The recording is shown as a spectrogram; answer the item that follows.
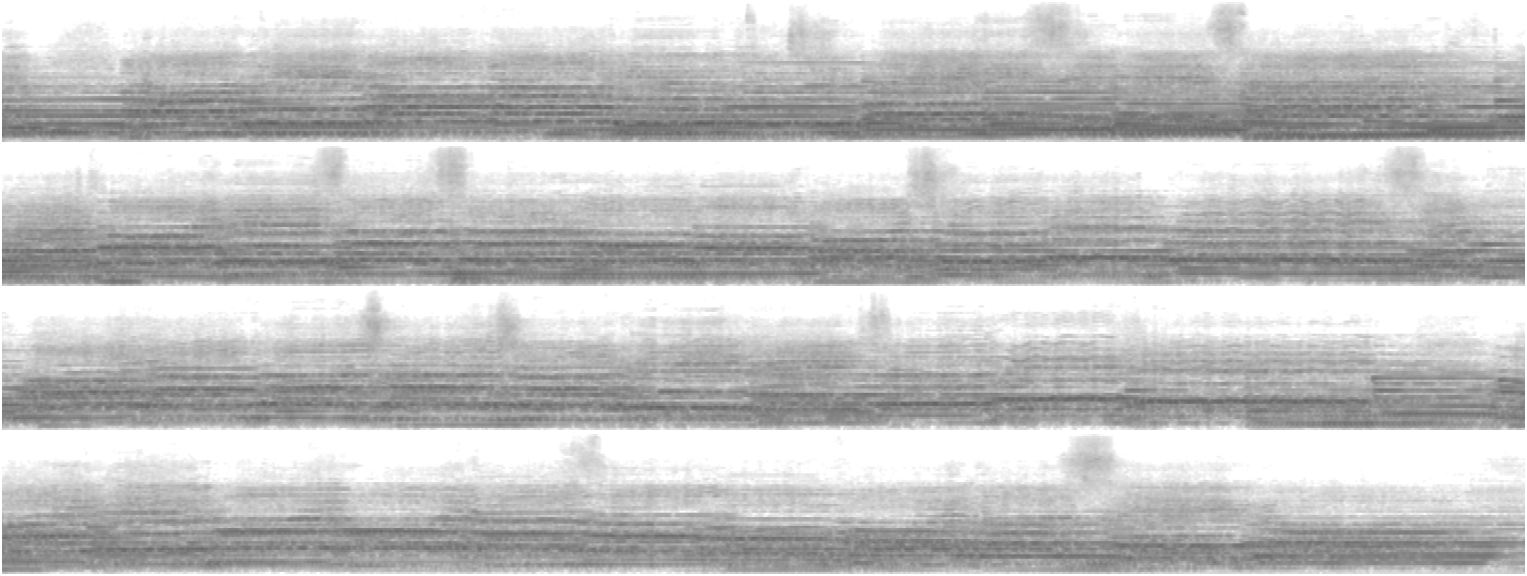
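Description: Large mixed adult choir singing in held, sustained notes, the harmony shifting every second or so.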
